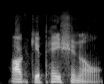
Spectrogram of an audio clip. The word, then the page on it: occupational: American English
